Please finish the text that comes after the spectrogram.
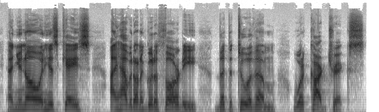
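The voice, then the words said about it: Weak Italian accent, Father Guido Sarducci impression. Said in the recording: “Don Novello bit on Saturday Night Live portraying Father Guido Sarducci ... it's not a better Italian accent.”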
